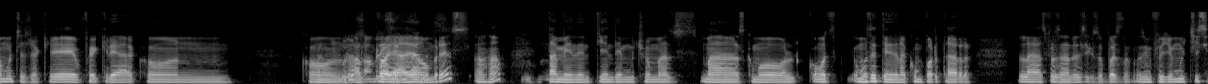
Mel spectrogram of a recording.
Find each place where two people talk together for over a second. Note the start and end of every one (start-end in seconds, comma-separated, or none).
3.1-4.6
